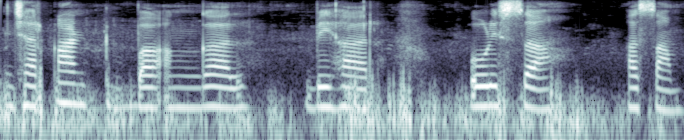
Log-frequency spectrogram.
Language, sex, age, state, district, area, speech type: Santali, female, 18-30, Jharkhand, Pakur, rural, spontaneous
